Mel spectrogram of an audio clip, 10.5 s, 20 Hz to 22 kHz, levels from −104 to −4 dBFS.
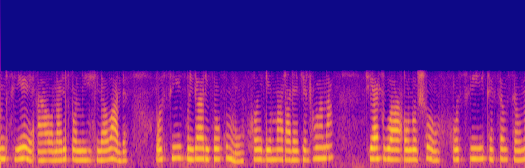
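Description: From start to finish the speech sounds buzzy and synthetic, with nothing audible above about 3.8 kHz, so sibilants turn dull and the voice takes on a robotic edge. This is the AMR narrowband mobile codec at work: it samples at 8 kHz and rebuilds the voice from a vocal-tract model fed by sparse pulses in 20 ms frames. The heavy damage points to its lowest mode, around 4.75 kbps.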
